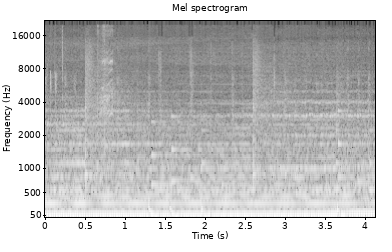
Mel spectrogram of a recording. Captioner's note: graphics buzzing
